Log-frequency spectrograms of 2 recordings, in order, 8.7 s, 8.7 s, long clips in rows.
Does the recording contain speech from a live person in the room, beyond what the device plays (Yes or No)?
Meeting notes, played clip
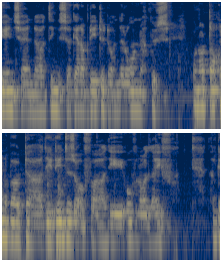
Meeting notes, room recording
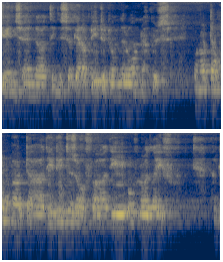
No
